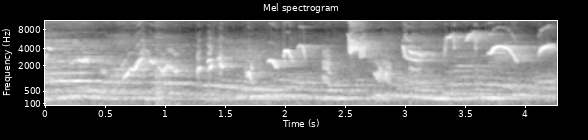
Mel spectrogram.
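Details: Daytime ngriwik song from an Oriental magpie-robin: rising whistles building into high arched slurred notes toward the end, with steady lower background tones throughout.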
